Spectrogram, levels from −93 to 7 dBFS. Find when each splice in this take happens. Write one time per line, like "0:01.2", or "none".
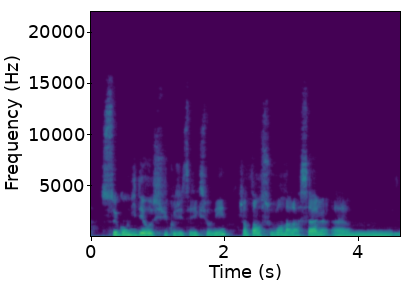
0:02.1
